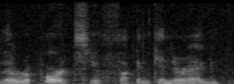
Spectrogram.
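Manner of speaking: very low, put-on tough-guy voice. In an office scene, a character demands the reports, in a put-on tough guy voice. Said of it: "had to put on like a tough guy voice".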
